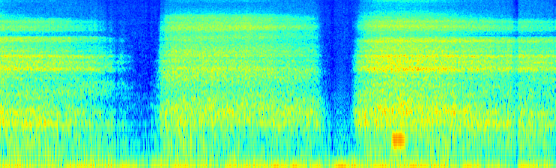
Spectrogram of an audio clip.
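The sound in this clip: Deep, slow breathing during a guided belly-breathing relaxation exercise, with hands resting on the body. Long, airy breath noise flows almost continuously, broken by two brief pauses between breaths. No one speaks.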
